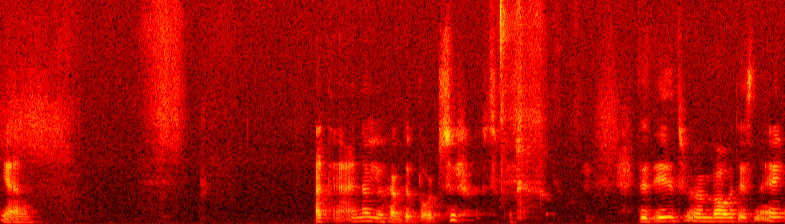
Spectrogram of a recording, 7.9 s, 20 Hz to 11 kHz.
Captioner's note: pauses for 3 seconds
